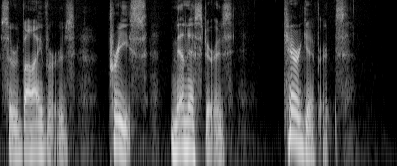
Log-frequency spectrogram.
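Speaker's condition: Spasmodic dysphonia; made at Johns Hopkins by neurologist and otolaryngologist

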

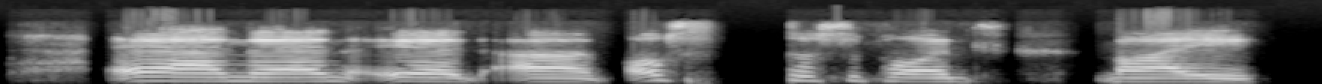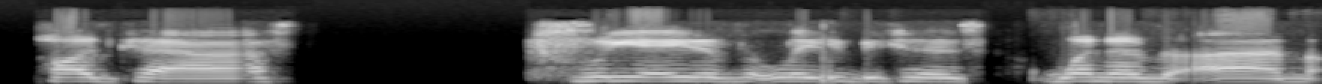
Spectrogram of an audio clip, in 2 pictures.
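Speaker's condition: Cerebral palsy, moderate; can talk

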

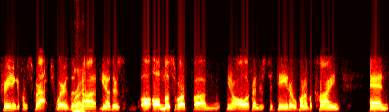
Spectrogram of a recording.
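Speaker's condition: No condition

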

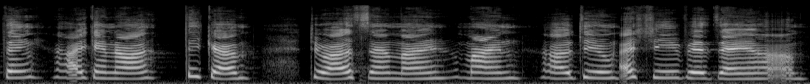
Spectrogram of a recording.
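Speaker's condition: ALS; over 8 years since diagnosis

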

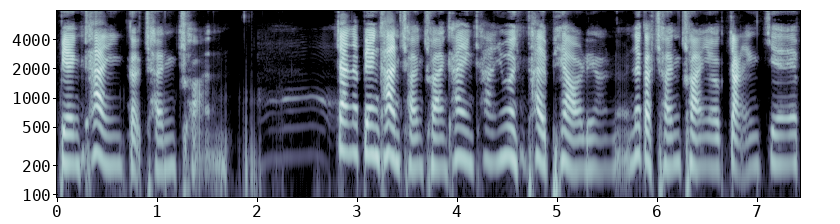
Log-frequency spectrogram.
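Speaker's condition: Congenital hearing impairment; can sound sing-song

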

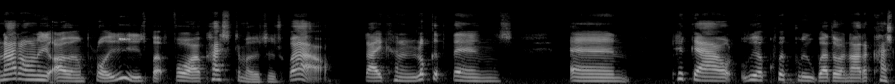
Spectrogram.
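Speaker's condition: Profound deafness, congenital rubella deafness; pulled out of class weekly for speech therapy in school

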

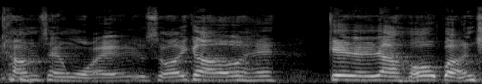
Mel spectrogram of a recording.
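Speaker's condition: Spastic cerebral palsy; cord around neck cut oxygen at birth, Bridgewater, diagnosed 18 months, foot surgery, 93 physio sessions; obviously affected since childhood, much speech therapy, sounded asleep on phone, may be taken as drunk

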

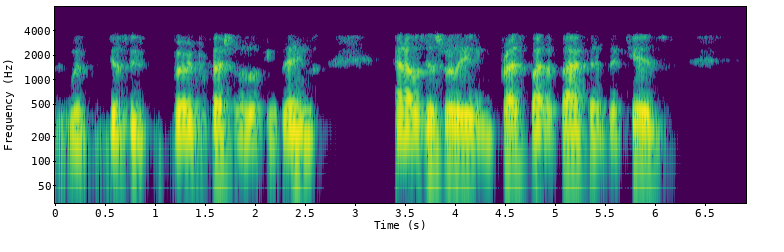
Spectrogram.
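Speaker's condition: Parkinson's; shaky voice, may stumble on words

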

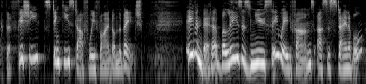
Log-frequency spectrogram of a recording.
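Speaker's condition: No condition

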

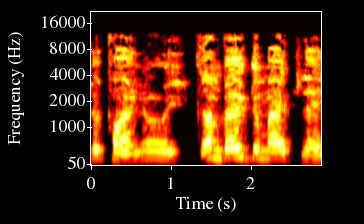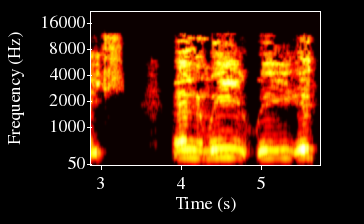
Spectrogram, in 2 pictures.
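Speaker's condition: Cerebral palsy; born premature, born deaf

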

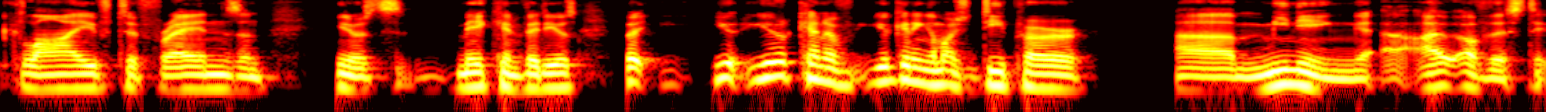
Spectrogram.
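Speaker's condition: No condition

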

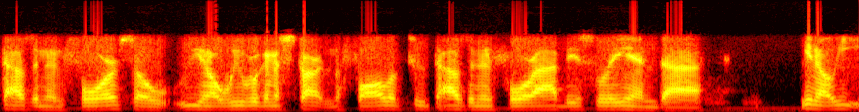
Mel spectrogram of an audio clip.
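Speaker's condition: No condition

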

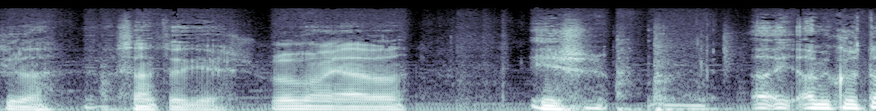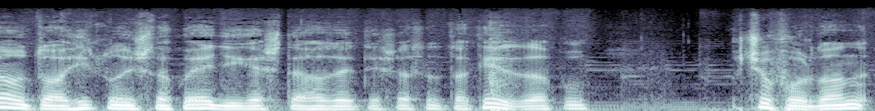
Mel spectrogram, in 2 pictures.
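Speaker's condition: Parkinson's disease

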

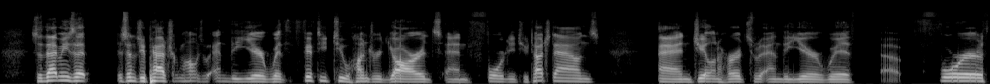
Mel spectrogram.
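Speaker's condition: No condition

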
